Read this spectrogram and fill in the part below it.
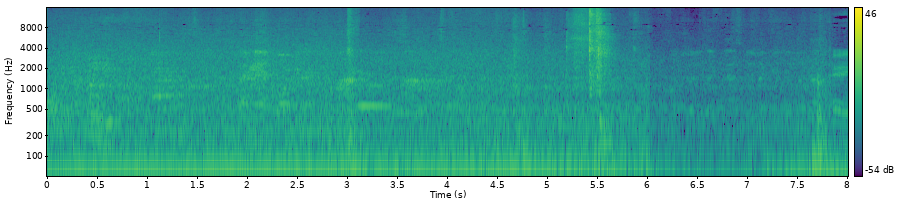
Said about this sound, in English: We're on the L train. We just left the Montrose Avenue stop here in Brooklyn. Now we're heading the other way into Manhattan.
